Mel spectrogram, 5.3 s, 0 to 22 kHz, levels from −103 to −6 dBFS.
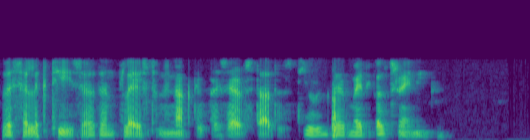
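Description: Nothing in this speech recording sounds faulty.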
